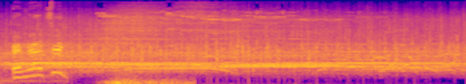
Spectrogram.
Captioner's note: applause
